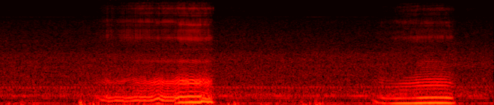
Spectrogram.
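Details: Two drawn-out, buzzing breaths with a whistling, tonal edge, separated by quiet pauses in a small room; snoring in a sleeping Shih Tzu dog.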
